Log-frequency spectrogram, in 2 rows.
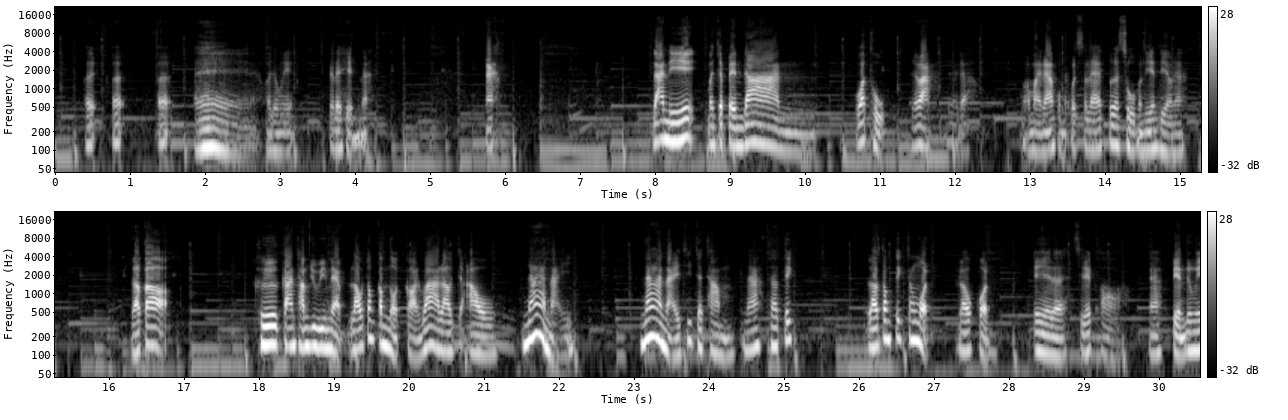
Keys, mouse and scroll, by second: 1.4 click, 4.5 click, 5.5 middle click, 6.3-6.9 scroll up 3, 7.0-7.5 scroll down 4, 7.6 scroll up 1, 7.8 middle click, 12.7 /, 13.6 /, 14.7 middle click, 16.6 shift+middle click, 18.2 middle click, 24.8 click, 26.1 click, 27.0-28.1 middle drag, 28.8 a.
